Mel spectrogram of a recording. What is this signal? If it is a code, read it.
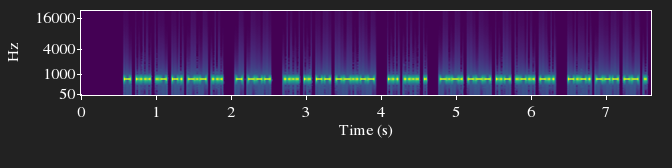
Morse code, heard as a keyed tone, about 46 wpm, 700 Hz. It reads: THANKS TO HIM, SHE COULD COME
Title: Sentences from Top 1000 Words - Review Part 3 - 45wpm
